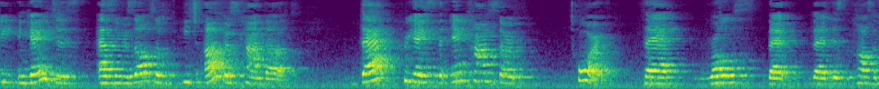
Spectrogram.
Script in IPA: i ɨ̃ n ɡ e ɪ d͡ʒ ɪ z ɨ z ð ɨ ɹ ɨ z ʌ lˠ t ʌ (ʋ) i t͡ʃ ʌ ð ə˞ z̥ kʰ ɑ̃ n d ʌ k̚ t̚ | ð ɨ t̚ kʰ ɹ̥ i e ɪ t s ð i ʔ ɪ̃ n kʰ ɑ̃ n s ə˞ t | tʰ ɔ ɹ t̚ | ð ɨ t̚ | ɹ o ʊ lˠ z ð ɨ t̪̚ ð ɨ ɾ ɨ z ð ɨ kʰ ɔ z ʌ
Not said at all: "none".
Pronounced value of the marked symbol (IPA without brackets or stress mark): v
